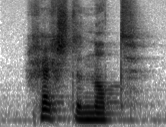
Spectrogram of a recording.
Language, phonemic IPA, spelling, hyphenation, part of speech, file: Dutch, /ˈɣɛrstəˌnɑt/, gerstenat, ger‧ste‧nat, noun, Nl-gerstenat.ogg
- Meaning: beer (in the sense of the alcoholic drink only)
